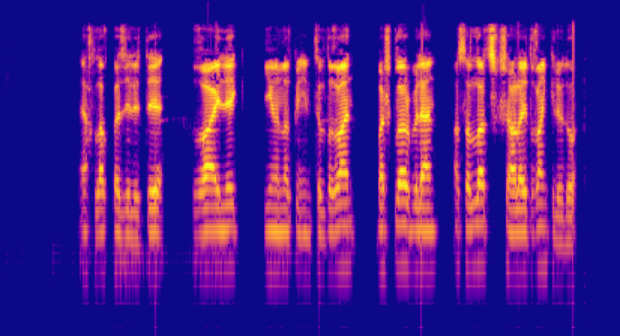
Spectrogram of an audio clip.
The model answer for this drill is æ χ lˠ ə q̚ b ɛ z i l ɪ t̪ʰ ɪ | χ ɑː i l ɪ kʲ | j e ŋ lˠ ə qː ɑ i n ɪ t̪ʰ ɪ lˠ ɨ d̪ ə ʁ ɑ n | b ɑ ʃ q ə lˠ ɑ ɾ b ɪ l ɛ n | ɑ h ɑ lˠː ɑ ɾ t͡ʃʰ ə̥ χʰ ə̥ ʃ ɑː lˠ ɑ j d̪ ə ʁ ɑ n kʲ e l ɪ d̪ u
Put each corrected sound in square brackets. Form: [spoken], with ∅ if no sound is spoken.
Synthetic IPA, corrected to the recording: æ χ lˠ [ɑ] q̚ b ɛ z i l ɪ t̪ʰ ɪ | [ʁ] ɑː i l ɪ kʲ | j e ŋ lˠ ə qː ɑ i n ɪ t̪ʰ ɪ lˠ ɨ d̪ ə ʁ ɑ n | b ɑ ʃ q ə lˠ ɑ ɾ b ɪ l ɛ n | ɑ [s] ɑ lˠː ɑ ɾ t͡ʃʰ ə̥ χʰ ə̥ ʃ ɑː lˠ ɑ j d̪ ə ʁ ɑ n kʲ e l ɪ d̪ u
